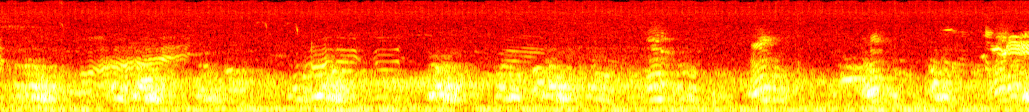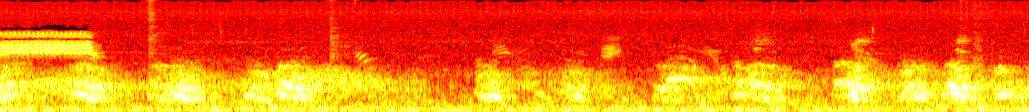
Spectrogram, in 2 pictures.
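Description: A dog whining and yipping in quick, repeated short cries. A brief high whistle-like note comes about halfway through.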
